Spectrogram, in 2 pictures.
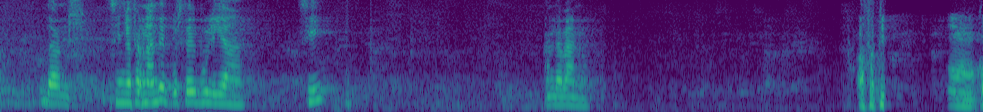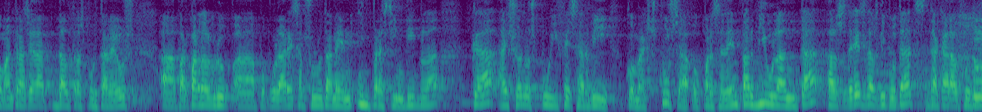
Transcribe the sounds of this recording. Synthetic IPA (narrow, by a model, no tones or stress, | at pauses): d̪ɔnssəɲofəɾnand̪ek̪βust̪ɛβuliə | si | ənd̪əβan | əfək̚t̪iə | kɔmkɔmant̪ɾəzʎaðat̪̚d̪alˠt̪ɾəspuɾt̪əβɛwspəɾpaɾðəlˠɣɾuppupulaɾezəpsulut̪əmenimpɾəsind̪iβlə | kəːʃɔnospuɣifesəɾβ̞ikɔməkskuzəʔopɾəsəðempəɾβiulənt̪aəlˠzðɾɛzðəlzðiput̪ad͡zd̪əkaɾəːlˠfut̪u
